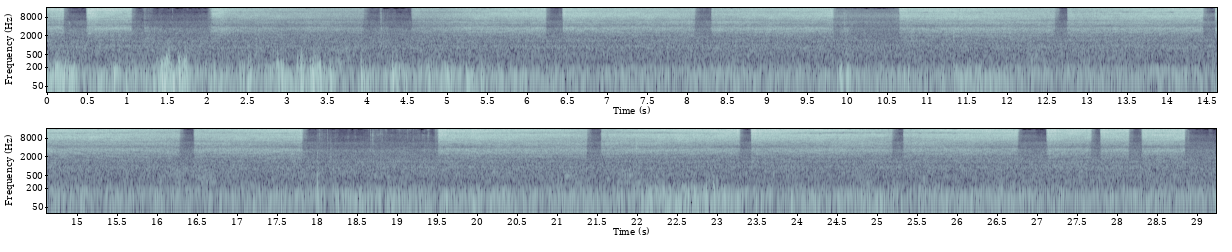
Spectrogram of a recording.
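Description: Compressed-air paint spray gun hissing in long passes, cutting off briefly again and again as the trigger is let go. Wind gusts rumble on the microphone, strongest in the first few seconds.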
